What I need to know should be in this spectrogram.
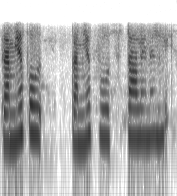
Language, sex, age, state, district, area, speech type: Telugu, female, 18-30, Andhra Pradesh, Kakinada, urban, conversation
